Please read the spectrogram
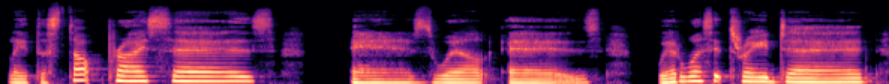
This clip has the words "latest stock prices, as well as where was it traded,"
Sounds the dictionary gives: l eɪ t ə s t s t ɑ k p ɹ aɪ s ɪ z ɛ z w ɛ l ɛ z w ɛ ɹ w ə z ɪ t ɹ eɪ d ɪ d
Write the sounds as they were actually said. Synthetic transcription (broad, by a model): l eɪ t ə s s t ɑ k p ɹ aɪ s ɪ z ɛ z w ɛ l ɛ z w ɛ ɹ w ə z ɪ t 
